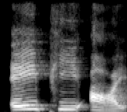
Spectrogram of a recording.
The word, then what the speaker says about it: API: It's API. Again, pronounce it. I mean, you have to say it as separate letters of the alphabet.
